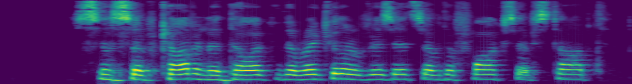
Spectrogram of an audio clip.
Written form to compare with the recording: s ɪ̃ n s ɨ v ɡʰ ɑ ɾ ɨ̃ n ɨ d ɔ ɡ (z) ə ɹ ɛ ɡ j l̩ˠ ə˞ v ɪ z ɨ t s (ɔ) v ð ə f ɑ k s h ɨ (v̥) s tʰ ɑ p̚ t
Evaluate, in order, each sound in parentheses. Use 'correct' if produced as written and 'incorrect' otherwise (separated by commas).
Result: incorrect, incorrect, correct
